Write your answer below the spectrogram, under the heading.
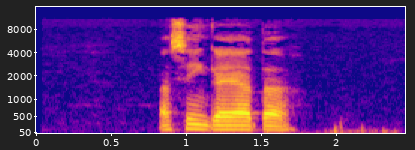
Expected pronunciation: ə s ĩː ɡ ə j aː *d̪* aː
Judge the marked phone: incorrect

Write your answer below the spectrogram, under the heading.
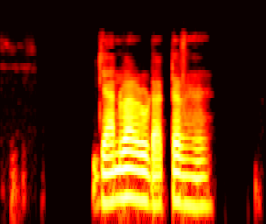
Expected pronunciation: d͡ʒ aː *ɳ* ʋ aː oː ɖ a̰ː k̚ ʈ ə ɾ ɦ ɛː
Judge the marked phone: incorrect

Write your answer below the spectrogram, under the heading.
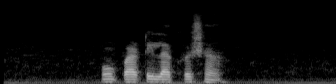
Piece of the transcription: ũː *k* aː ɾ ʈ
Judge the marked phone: incorrect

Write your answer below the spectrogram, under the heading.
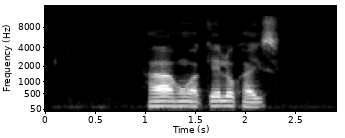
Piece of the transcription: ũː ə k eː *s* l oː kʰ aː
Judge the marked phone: incorrect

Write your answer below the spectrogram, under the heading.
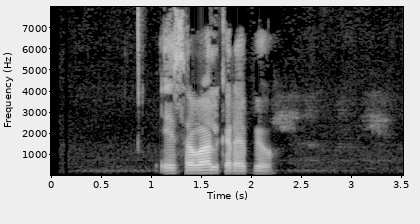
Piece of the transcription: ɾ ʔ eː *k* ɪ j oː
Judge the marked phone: incorrect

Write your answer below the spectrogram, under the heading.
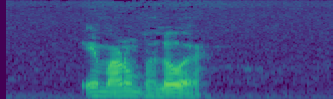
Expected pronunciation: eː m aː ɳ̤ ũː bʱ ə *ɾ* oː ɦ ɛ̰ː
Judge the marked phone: incorrect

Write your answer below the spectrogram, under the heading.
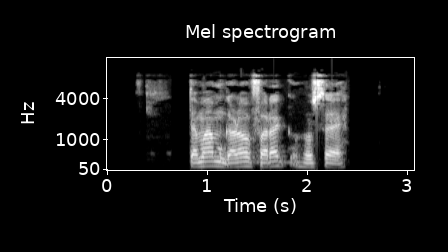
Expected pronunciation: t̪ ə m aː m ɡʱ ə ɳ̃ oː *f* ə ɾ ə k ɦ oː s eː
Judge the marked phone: correct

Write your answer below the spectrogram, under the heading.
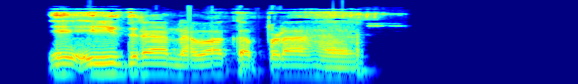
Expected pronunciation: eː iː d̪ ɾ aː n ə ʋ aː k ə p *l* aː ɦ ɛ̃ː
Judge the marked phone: incorrect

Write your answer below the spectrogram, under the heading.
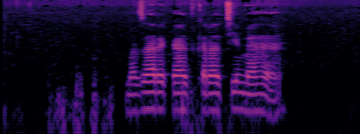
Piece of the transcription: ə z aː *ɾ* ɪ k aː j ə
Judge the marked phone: correct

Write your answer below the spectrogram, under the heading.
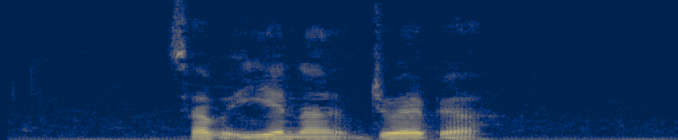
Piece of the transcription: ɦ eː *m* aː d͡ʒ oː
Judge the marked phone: incorrect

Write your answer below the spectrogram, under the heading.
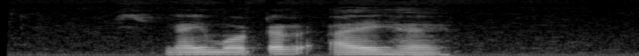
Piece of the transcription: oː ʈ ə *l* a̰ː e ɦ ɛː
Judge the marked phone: incorrect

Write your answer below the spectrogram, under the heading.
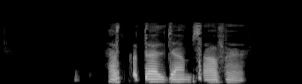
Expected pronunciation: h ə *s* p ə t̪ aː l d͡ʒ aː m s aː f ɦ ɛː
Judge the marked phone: correct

